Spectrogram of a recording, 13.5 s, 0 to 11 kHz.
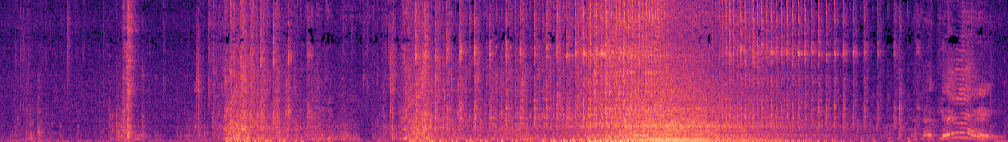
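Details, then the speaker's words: Troy-Bilt TB110 push lawnmower that wouldn't start, choke closed, starting fluid sprayed into the intake: engine catches, revs briefly, then sags and dies, showing fuel starvation; owner concludes the carburetor just needs cleaning. "just means the carburetor needs cleaning that's all"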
